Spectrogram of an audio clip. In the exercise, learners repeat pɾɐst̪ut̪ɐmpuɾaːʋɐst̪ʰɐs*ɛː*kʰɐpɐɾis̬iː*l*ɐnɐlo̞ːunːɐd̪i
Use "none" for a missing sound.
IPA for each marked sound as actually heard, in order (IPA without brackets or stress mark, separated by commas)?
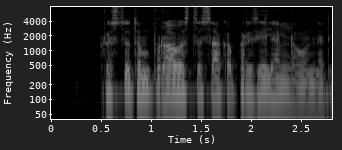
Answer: aː, l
